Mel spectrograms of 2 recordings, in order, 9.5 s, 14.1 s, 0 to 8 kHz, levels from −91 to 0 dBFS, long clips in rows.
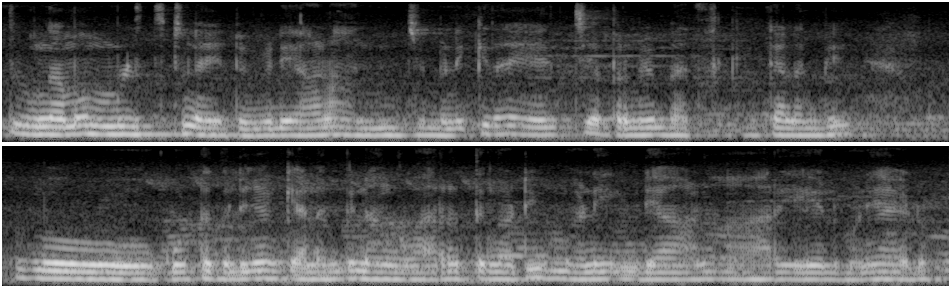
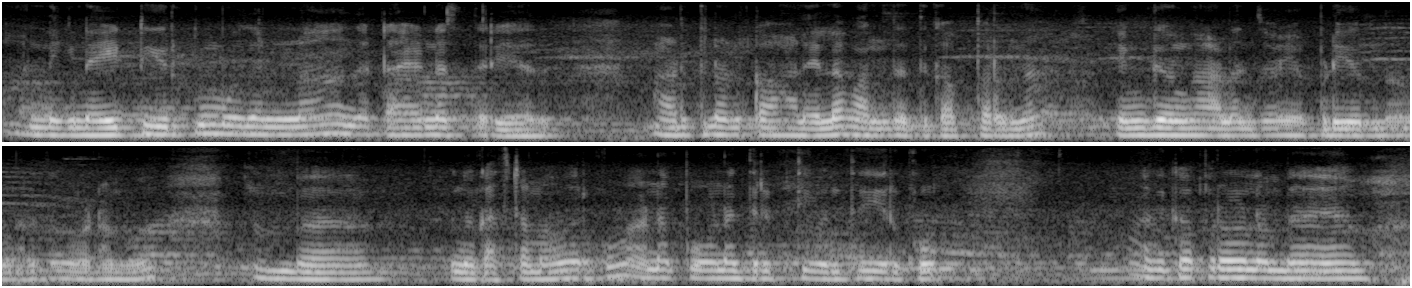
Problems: constant background noise, continuous background conversations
